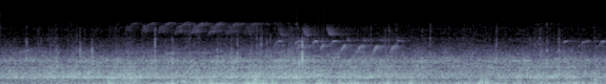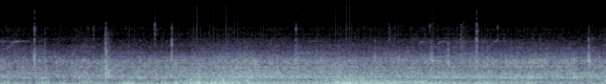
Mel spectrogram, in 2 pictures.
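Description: Wind buffets past, loud and steady, as the rider moves along.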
